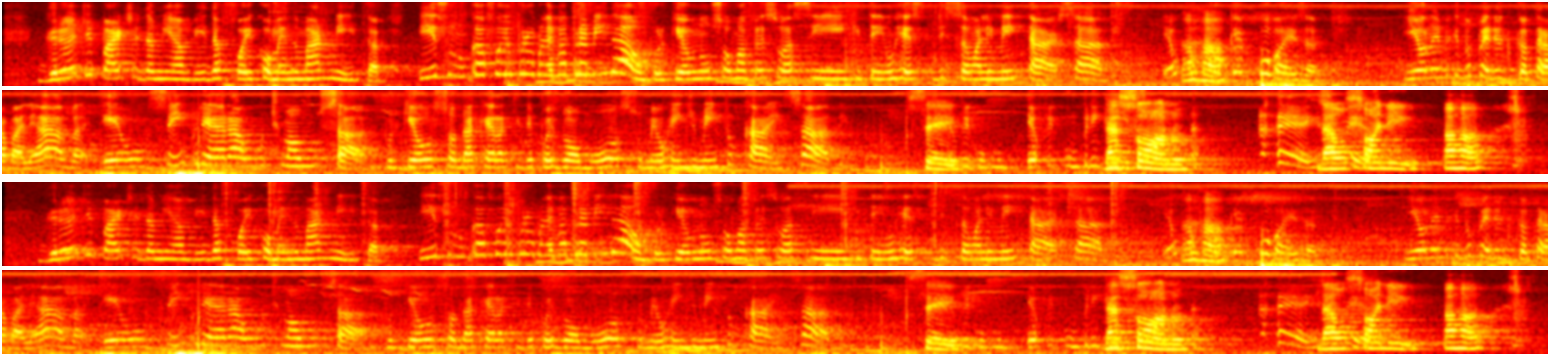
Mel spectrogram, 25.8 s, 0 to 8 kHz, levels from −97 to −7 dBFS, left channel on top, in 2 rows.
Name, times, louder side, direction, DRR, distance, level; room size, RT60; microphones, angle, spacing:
voice 1, 0.3-9.3 9.7-11.0 11.7-20.0 20.8-22.3 23.3-24.4, left 4 dB, 70° left, 1.3 m, -27 dB
sound 1, 1.8-2.7 3.0-3.2 3.7-3.8 4.2-4.4 4.7-5.0 5.3-5.5 6.2-6.4 7.0-7.4 7.7-7.8 8.7-9.4, right 4 dB, 60° right, 5.4 m, -38 dB
sound 2, 4.4-23.0 23.3-23.4 23.7-23.8, left 1 dB, 5° right, 5.4 m, -41 dB
sound 3, 6.5-24.0, equal, 25° right, 2.0 m, -29 dB
voice 2, 9.8-10.2 20.4-20.9 22.0-22.8 23.8-25.6, left 2 dB, 20° left, 1.1 m, -21 dB
26.5 x 19.0 x 9.4 m
head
